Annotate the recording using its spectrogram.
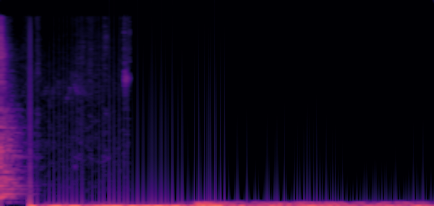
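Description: Wind buffeting an outdoor microphone: a loud, unsteady low rumble with nothing higher above it, starting after a sharp click near the beginning.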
